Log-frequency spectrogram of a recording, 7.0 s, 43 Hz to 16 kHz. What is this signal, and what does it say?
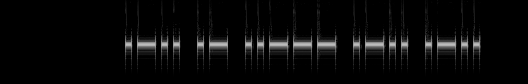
Morse code, heard as a keyed tone, about 16 wpm, 700 Hz. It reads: LA2LL
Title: DXCC-100 Call Signs - 5 Characters - Repeated 2x - 15wpm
